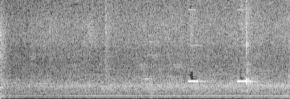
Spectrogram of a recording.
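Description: Asparagus cooking in a microwave oven gives a steady, quiet electrical hum, with two short beeps near the end.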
